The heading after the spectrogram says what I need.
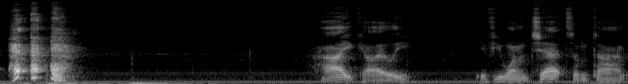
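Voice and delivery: very low, soft creepy voice; Paul Westwood voice. Retold or imitated. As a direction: drop way down and creep it out. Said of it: "can I do a Paul Westwood voice".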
